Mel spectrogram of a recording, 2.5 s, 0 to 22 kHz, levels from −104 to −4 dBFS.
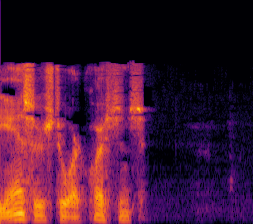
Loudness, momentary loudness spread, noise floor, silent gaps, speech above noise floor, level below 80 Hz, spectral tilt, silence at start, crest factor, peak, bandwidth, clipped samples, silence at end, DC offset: -25 LUFS; 8 LU; -76 dBFS; none; 50 dB; -52 dBFS; -3 dB/octave; 0 s; 20 dB; -8 dBFS; 7 kHz; under 0.1%; 1.1 s; under 0.1%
